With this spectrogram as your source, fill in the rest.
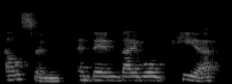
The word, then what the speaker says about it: Ellson: pronounce your name so instead of somebody calling me ellison which seems to be a common mispronunciation of my name um i can actually say elsen and then they will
